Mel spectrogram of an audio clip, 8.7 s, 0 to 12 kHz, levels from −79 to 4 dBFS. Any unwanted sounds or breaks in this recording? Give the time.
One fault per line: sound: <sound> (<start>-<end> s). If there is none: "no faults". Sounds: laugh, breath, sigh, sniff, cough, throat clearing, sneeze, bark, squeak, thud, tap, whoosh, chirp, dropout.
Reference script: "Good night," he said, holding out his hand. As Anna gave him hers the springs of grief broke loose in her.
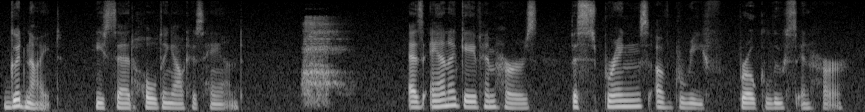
sound: sigh (3.0-3.6 s)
